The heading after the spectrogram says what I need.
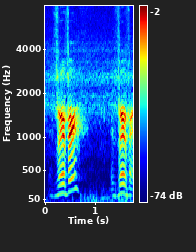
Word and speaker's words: Verver: Verver, like fervor.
